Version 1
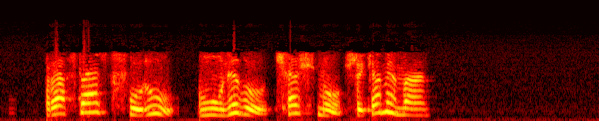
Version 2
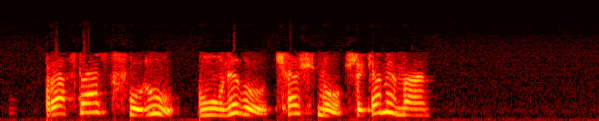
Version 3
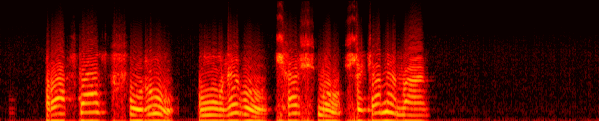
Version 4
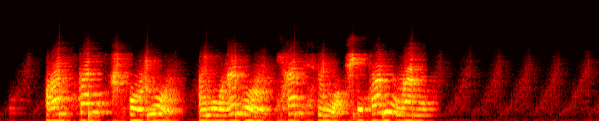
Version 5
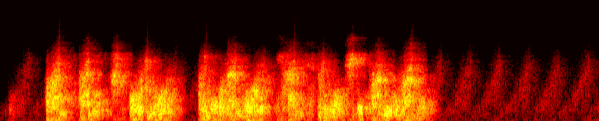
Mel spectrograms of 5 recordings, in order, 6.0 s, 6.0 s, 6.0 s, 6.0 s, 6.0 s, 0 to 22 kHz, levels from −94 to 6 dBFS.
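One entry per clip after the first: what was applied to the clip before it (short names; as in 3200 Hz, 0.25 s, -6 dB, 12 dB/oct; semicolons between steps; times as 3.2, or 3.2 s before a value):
compressor, threshold -21 dBFS, peak gain reduction 7.5 dB
half-wave gain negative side -12 dB; limiter -19 dBFS, peak gain reduction 6.5 dB
overdrive pedal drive 15 dB, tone 2500 Hz, clips at -18.5 dBFS; LFO low-pass saw up 3.4 Hz 220–2500 Hz; non-linear reverb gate 0.16 s falling, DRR 3 dB; gain +3.5 dB
whisperiser; gain +2.5 dB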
